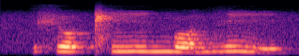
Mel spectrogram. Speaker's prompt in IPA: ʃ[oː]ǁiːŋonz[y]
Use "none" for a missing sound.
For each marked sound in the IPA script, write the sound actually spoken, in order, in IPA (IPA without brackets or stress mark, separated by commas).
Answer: o, i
